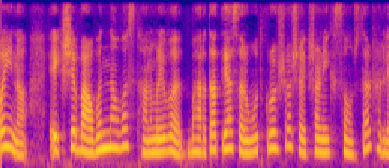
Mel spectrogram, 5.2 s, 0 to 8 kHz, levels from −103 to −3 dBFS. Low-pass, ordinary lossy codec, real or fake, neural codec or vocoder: 7.2 kHz; none; fake; codec, 24 kHz, 0.9 kbps, DualCodec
